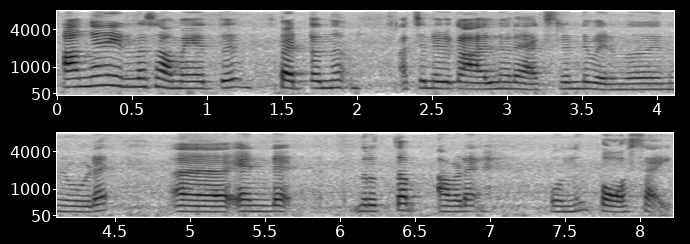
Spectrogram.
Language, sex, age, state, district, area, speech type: Malayalam, female, 18-30, Kerala, Pathanamthitta, rural, spontaneous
